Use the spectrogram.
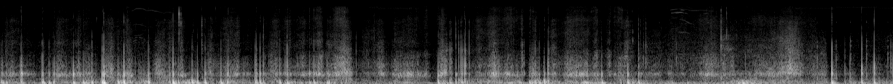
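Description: Long pink acrylic nails scratch and tap across a flat, hollow, black padded faux leather pouch held close in front of the mic. The result is a dense, continuous run of dull, muffled scratches and short soft taps that die away instantly, heavy in the low end with a steady midrange hum-like band near 500 Hz. Sharper clicks stand out now and then over the scraping.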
